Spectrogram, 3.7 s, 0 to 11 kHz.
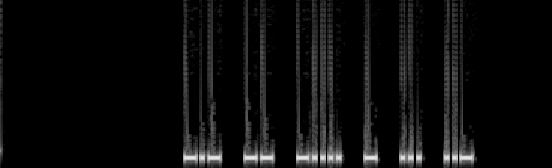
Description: Morse code, heard as a keyed tone, about 46 wpm, spaced as for 33 wpm, 690 Hz. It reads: KM6TSU
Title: USA Call Signs - 6 Characters - 2x Character Spacing - 45wpm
